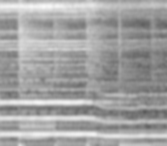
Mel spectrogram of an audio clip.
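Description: A woman's voice holding one long sung note with no words, which steps down a little in pitch just over a second in, over acoustic guitar picking.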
